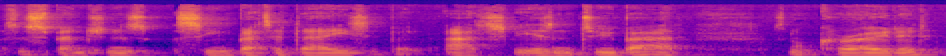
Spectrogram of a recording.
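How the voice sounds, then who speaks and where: A man's voice: mid-range voice, fairly even intonation, moderate pace. Man, forties, from England, dry and matter-of-fact, talking over a handheld camera in a garage. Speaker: car restorer, channel host. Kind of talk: walkaround commentary while filming. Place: indoor garage workshop.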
